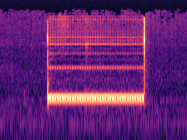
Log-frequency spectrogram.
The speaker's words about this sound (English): Before we do that, I'm going to make a phone call very quickly.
